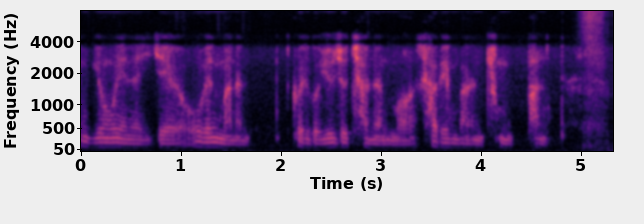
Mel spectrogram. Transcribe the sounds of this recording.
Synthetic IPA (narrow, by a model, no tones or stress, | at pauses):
tʰuŋkjʌŋue̞nɯnid͡ʑe̞o̰be̞ŋmanɯn | kɯɾiɡojud͡ʑot͡ɕʰanɯnmwʌsʰabe̞ŋmanʌnt͡ɕuŋpʰan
